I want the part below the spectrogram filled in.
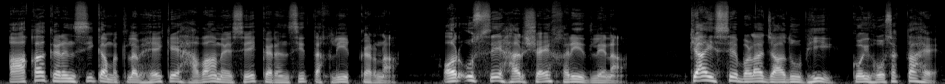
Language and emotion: Urdu, neutral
